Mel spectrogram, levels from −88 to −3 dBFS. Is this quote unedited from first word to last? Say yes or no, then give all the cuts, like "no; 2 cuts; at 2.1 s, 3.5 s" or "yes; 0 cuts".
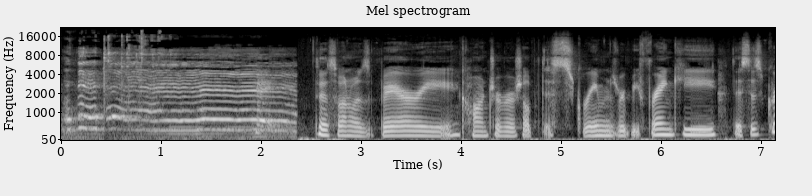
no; 2 cuts; at 2.4 s, 4.7 s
